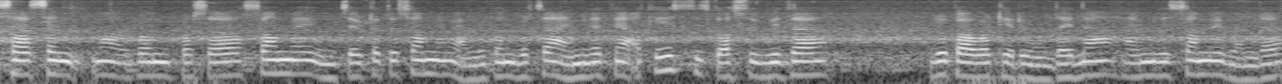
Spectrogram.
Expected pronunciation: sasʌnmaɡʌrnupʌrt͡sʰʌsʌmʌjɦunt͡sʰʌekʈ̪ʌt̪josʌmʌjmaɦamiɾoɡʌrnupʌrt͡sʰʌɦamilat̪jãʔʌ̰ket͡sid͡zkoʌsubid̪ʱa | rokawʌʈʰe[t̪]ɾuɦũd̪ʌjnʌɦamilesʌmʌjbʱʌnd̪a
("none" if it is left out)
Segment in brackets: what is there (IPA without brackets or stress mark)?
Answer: none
